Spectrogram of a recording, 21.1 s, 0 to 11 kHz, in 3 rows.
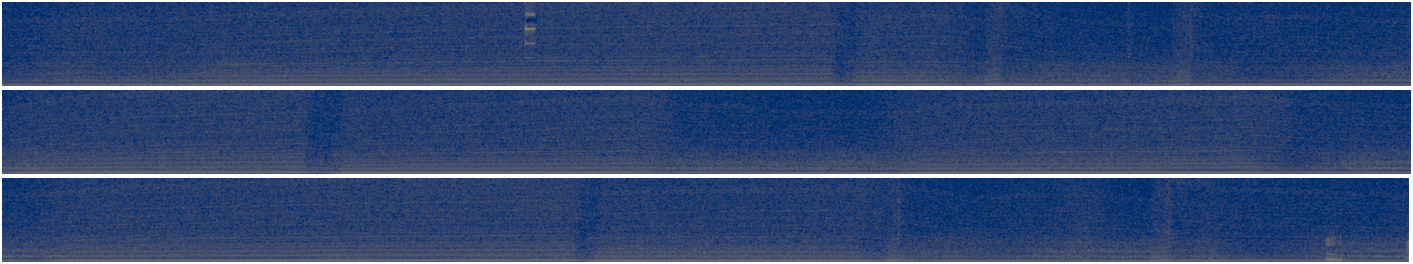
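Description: Car engine in the Gran Turismo 5 racing game, a loud, continuous whine that climbs through the revs, drops sharply at each gear shift, then climbs again in repeated cycles, with occasional tire noise.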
